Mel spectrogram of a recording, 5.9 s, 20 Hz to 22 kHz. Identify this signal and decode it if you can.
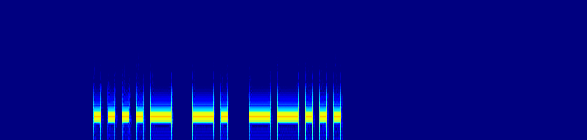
Morse code, heard as a keyed tone, about 17 wpm, 700 Hz. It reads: 4N7
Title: Common Cut Numbers - 3-Digit 17wpm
